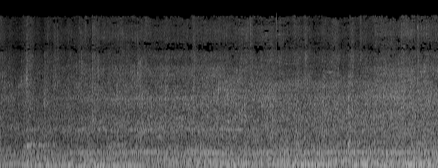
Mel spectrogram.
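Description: A steady low rumble with a faint steady hum from a running motor.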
